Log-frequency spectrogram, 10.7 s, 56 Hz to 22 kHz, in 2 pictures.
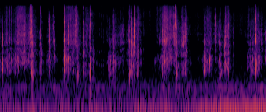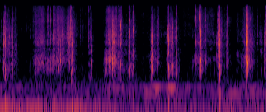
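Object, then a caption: Paper banknotes. A handheld stack of US $100 paper bills is counted by fingertips that flick and rub the thin bills one by one, laying them on strapped stacks. Rapid, bright crinkling and papery snaps repeat throughout over a faint low steady hum.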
